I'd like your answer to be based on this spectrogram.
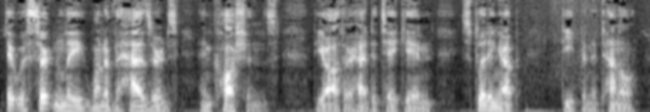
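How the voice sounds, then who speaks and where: A man reading a formal, measured narration addressed to the reader. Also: low-pitched, darkish tone. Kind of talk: scripted narration.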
